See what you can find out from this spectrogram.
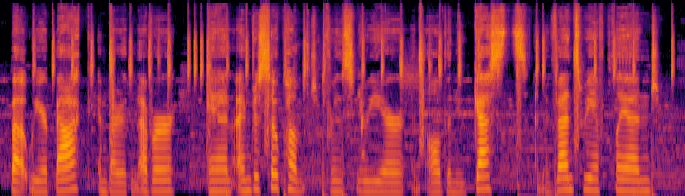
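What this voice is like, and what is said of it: Slightly congested voice. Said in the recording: “I feel like you can still hear it in my voice a little bit, so apologies if I sound a bit congested”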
